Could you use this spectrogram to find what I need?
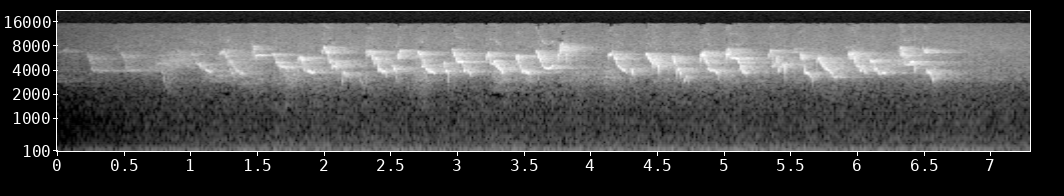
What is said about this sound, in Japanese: サンコウチョウです。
